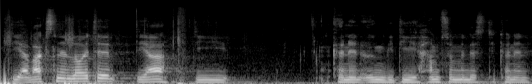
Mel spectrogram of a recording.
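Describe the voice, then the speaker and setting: A man is speaking. His pace is moderate. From Franconia, Germany (Feucht near Nuremberg). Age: 20s. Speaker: MMA fighter and trainer. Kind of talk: interview. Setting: gym.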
